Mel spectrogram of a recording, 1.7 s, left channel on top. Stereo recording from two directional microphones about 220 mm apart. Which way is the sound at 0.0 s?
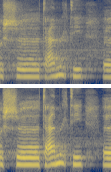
40° right (ahead or behind).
